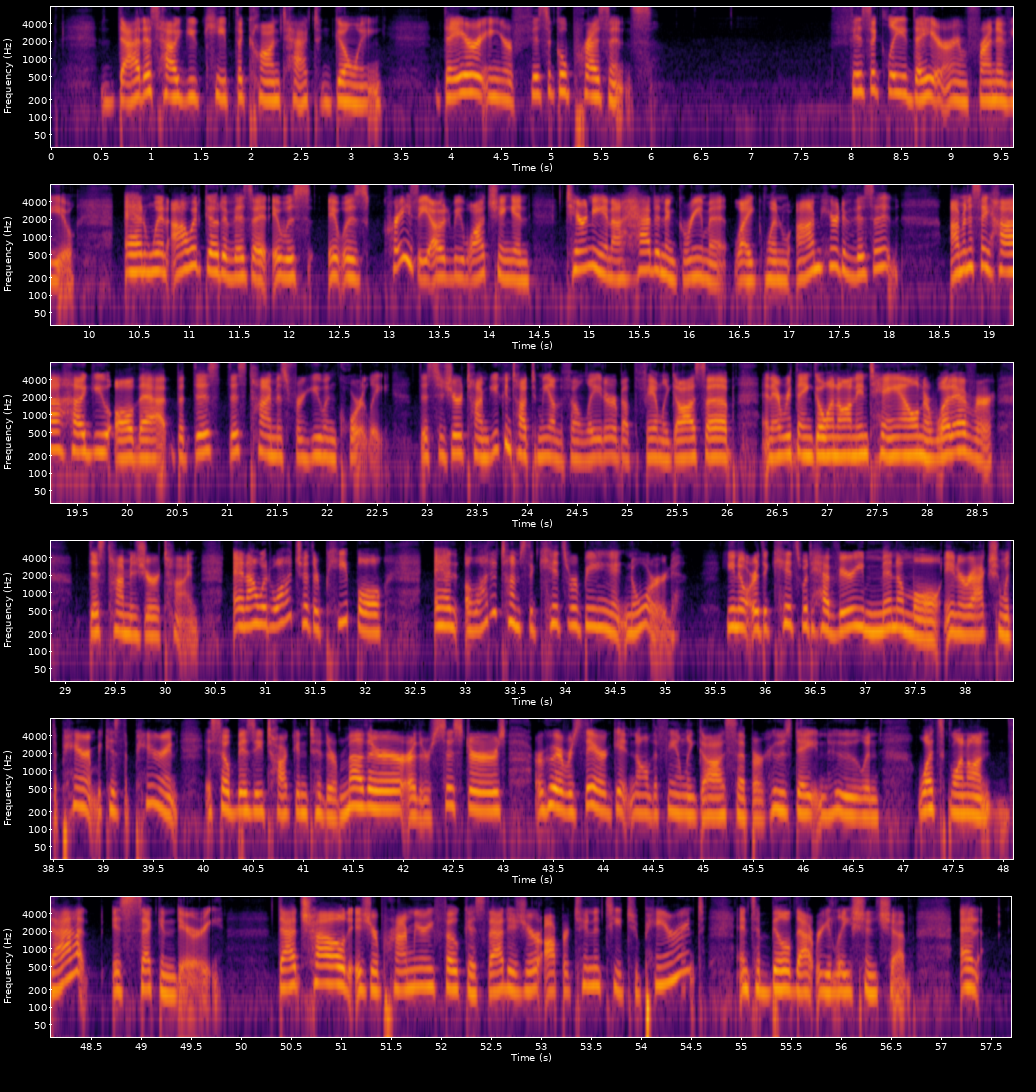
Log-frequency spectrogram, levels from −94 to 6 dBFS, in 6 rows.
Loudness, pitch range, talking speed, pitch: -23 LUFS, 195-245 Hz, 185 wpm, 215 Hz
